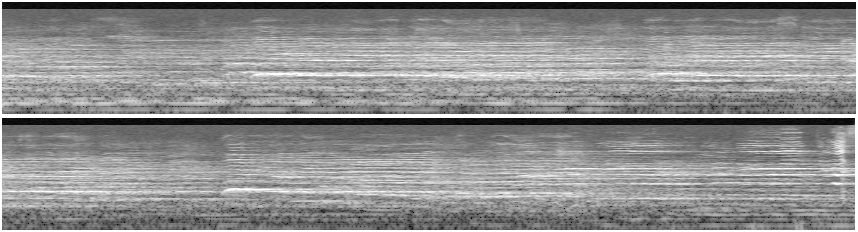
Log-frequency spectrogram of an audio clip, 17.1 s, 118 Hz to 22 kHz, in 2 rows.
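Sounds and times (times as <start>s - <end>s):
choir singing sustained notes: 0.0s - 17.0s.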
